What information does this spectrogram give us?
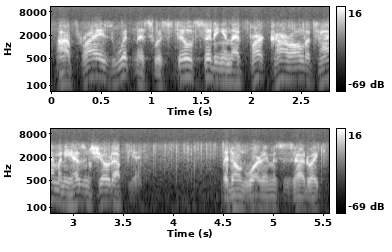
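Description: An actor playing a weary, plain-spoken, sympathetic police detective in a matter-of-fact radio drama style. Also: male voice, mid-range voice, a little fast, sharp tone. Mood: determined, sympathetic. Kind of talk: 1940s radio acting. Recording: faintly noisy old radio recording.

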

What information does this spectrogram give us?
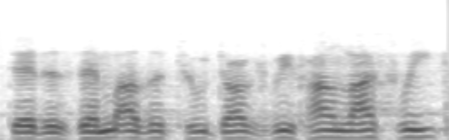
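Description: A man's voice: medium pitch, level tone, a little fast, lightly acted. Actor as a superstitious Scotsman, tinny old radio. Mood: grave dread. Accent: Scottish. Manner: grave, foreboding. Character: superstitious, fearful Scottish estate worker. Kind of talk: 1940s radio drama acting.

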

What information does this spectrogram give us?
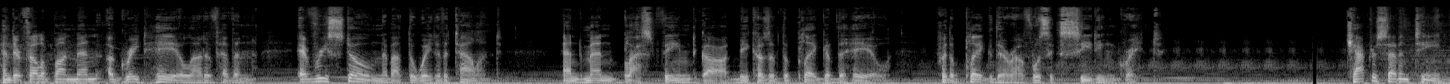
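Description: A man's voice: deep voice, moderate pace, music in the background. A man narrating a dramatized scripture audiobook in a solemn, formal manner.

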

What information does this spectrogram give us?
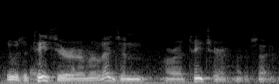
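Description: A man's voice: low-pitched, very animated, fast. A man appearing as a quiz show contestant, giving short unscripted answers. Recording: noisy tinny radio, audience behind.

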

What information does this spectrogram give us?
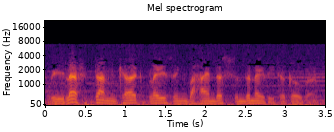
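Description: An actor playing an earnest, battle-weary British army major with clipped, formal speech, in old-time radio drama style. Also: male voice, fairly low pitch, normal speed, over loud music, natural voice. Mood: sombre narrating. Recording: dull, very noisy vintage radio broadcast.

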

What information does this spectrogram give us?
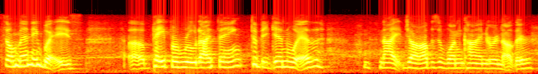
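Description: Genteel grieving grandmother, older, hesitant and defensive, lively intonation, dull classic-radio recording. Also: mid-range voice, measured pace. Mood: hesitant, evasive. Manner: prim, hesitant, evasive. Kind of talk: classic radio drama acting.

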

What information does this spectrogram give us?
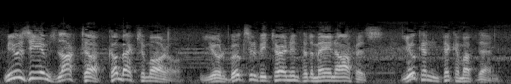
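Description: An actor playing a fretful, gruff but soft-hearted old night watchman in a radio drama, speaking in short clipped phrases. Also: high voice, very animated, a little fast, soft background music, full character voice. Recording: muffled, noisy old radio recording.

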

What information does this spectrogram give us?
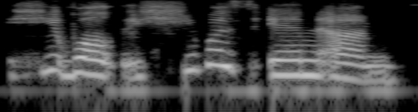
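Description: A woman's voice: fairly high pitch, expressive, takes it slowly, gravelly, a little mellow, dry recording, highs cut off. A woman host asking questions in a casual interview, rambling and restarting her sentences. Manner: rambling, hesitant, many restarts.

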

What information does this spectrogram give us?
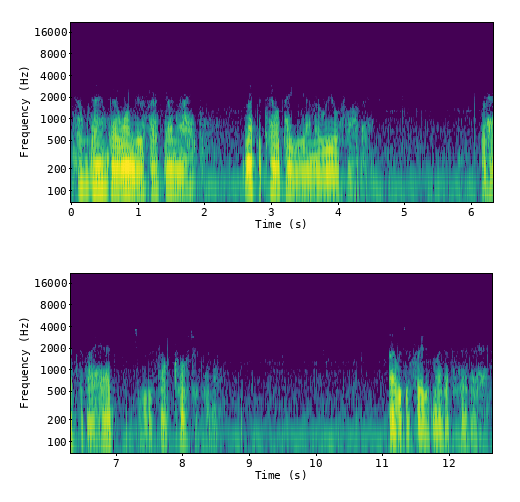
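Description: An actor playing an anxious, tender middle-aged father in an old-time radio serial, speaking in a halting, earnest way. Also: low-pitched, lightly acted. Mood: troubled musing. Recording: muffled, noisy vintage radio recording.

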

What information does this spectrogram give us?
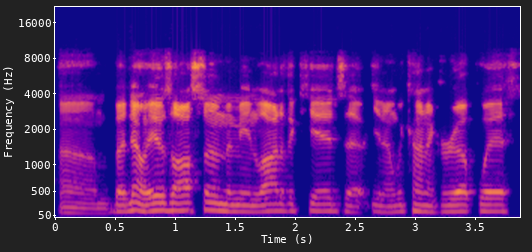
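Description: A man's voice: medium pitch, fast, fairly bright tone, clear, resonant tone, dry recording. A man in his late twenties from Texas, answering interview questions in a casual, plainspoken way. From Texas, United States. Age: late 20s. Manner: plainspoken, informal. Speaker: podcast guest, football coach.

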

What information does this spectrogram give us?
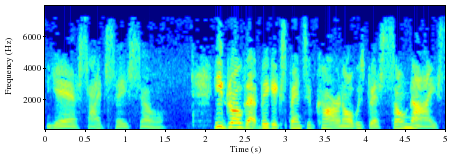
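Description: Neighbor witness: flustered and protesting, very lively pitch, muffled 1950s radio recording. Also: female voice, measured pace. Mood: hesitant, cooperative. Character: flustered, defensive married woman neighbor being questioned. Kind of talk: 1950s radio drama acting.

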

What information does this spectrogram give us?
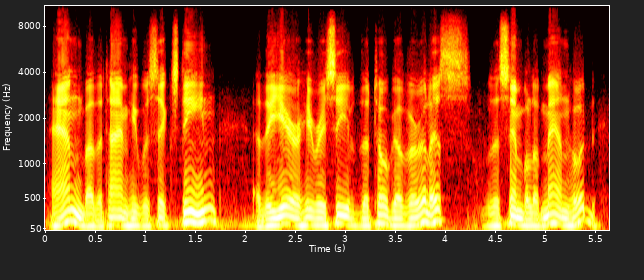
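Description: A man hosting and narrating an old radio crime show, dry and deliberate. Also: on the low side, animated, warm tone, dull audio. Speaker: host and narrator. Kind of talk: 1950s radio scripted narration. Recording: hissy old radio recording.

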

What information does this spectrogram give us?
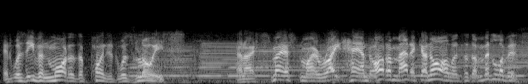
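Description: Hardboiled radio adventure captain, muffled. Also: male voice, sits high, quick pace, vocal fry, music in the background. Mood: bitter, furious. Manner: hardboiled, clipped, commanding. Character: tough, vengeful sea captain narrating his own adventure. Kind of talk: 1940s-50s radio adventure acting and narration. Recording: muffled old radio recording.

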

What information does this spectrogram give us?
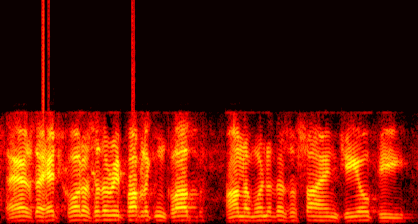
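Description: Man acting private detective spoof, higher male voice, deadpan, wisecracking, old-time radio comedy, faint hiss. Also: a little fast, lightly acted. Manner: deadpan first-person narration with punchlines. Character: wisecracking, hapless private detective narrating his day. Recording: noisy, tinny vintage radio recording.

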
